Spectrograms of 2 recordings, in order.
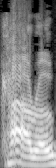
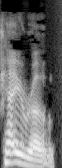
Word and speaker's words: Cairo: It's spelled like Cairo, but they call it Cairo.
